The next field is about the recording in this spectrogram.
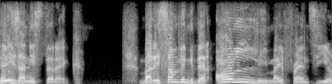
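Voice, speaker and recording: A man's moderate-paced speech in a Southern Italian accent, with very wide pitch swings. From southern Italy. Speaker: comic book artist. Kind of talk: interview. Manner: halting; animated.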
